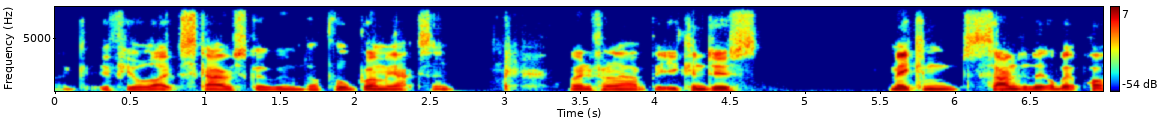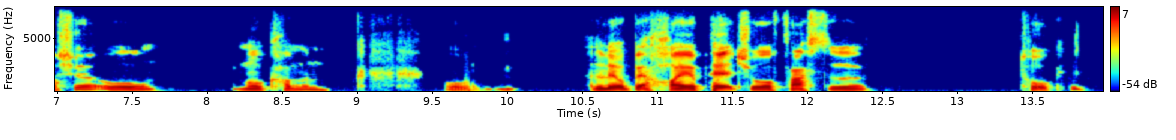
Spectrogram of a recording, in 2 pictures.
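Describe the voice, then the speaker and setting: A laid-back man chatting on a podcast about playing tabletop games. His low voice stays flat and even, with fillers throughout, recorded dry and close. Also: normal speed, pauses often, no echo. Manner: laid-back, laughs often, frequent fillers. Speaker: podcast guest and player. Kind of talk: casual podcast chat.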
